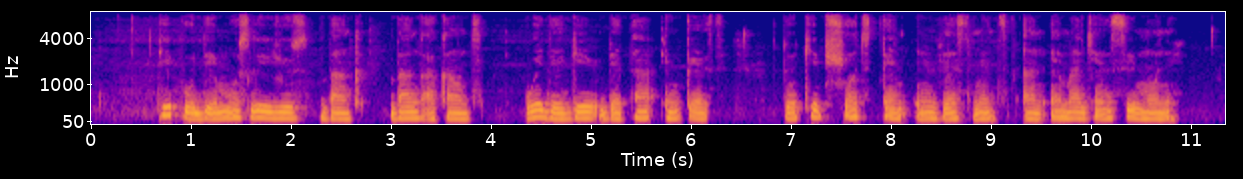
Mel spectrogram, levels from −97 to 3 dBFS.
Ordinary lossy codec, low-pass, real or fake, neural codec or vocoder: Opus, 64 kbps; 7.2 kHz; real; none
